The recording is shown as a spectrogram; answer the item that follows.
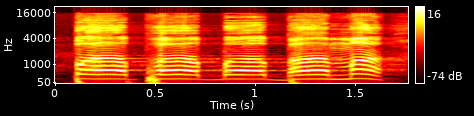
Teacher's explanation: क्या इसका उच्चारण आप दोनों होठों को स्पर्श किए बिना कर सकते हो क्या नहीं कर सकते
